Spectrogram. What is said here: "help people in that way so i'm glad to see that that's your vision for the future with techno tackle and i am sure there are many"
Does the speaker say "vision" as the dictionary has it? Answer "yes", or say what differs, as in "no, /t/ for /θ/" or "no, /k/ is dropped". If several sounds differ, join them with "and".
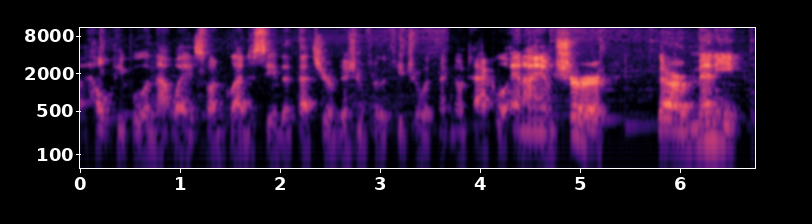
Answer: yes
